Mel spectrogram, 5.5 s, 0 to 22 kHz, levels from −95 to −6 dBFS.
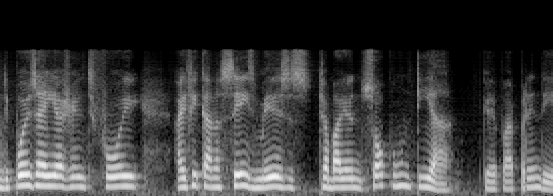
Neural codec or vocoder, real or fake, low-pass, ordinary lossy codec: codec, 16 kHz, 1 kbps, X-Codec, HuBERT features, trained on LibriSpeech; fake; none; none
